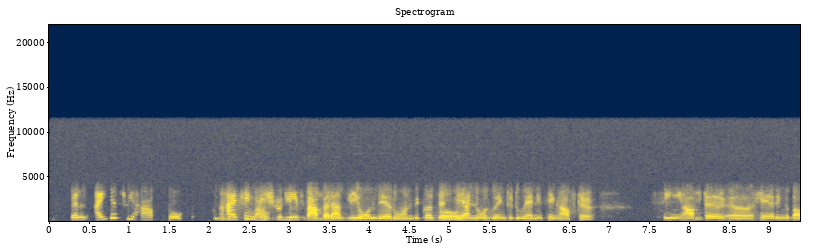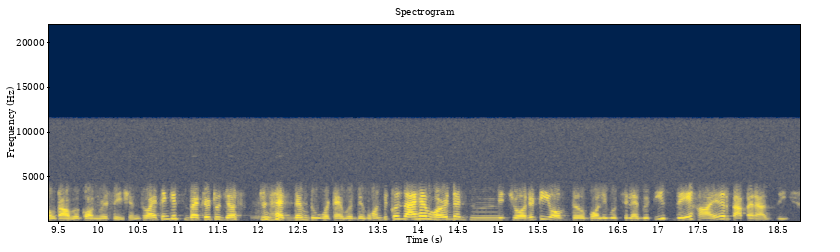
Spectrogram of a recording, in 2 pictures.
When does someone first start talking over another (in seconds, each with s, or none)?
2.2 s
